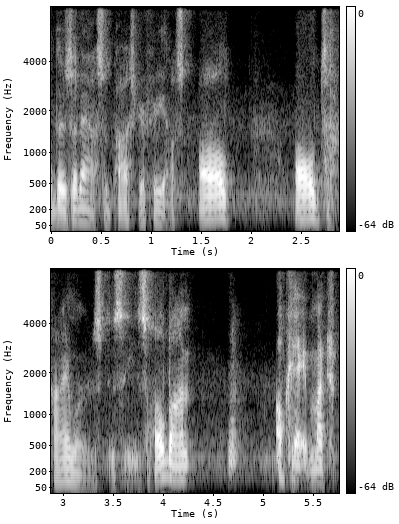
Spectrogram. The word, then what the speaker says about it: Alzheimer: it up today I looked up how to pronounce that word Al Al what Alzheimer that's what it is I used I call I usually say Al Al Al Alzheimer's it's Alzheimer so it'ser at the end Alzheimer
